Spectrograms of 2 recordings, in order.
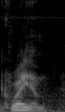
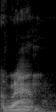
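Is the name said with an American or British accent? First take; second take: British; American. First: It is said the British way, with the H stressed. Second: It is said the American way, like graham crackers.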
